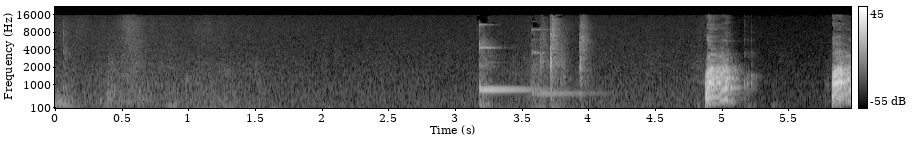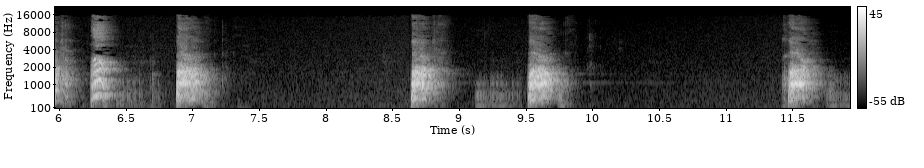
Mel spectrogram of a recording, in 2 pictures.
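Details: Chihuahua named Kasumi, indoors, barks at the doorbell, a habit copied from another dog, Koko. Two-tone chime sounds, then about seven sharp, bright barks follow in uneven bursts, some in quick pairs, with silence between.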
